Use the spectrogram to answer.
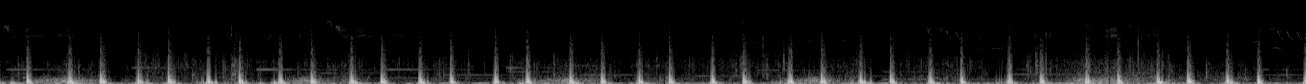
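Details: Normal heartbeat recorded as an ASMR compilation of the person's own heartbeat and breathing for sleep: regular low double thumps at about 85 beats a minute with a faint hum behind.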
